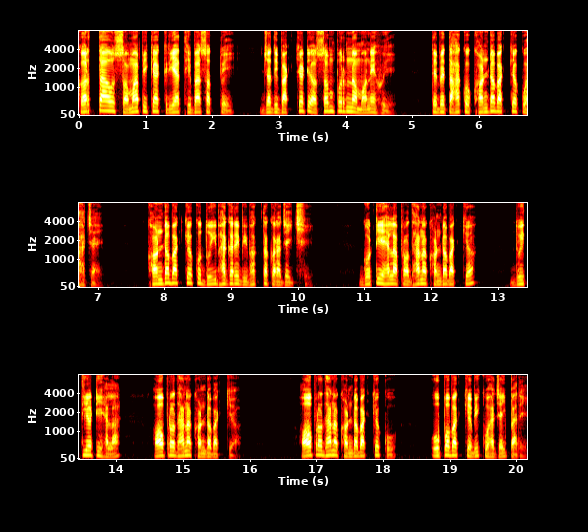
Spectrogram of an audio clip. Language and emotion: Odia, neutral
